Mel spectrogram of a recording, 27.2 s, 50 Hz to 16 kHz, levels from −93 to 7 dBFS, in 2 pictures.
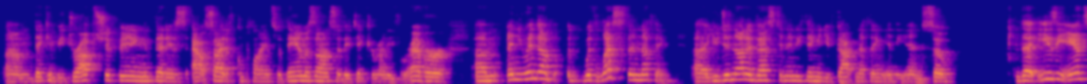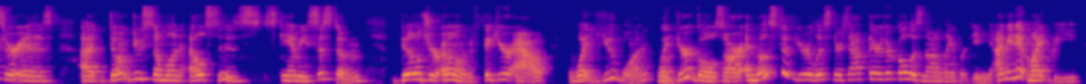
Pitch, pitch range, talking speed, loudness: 205 Hz, 180-235 Hz, 185 wpm, -26 LUFS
